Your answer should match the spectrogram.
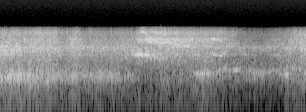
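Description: Car engines running hard and tyres squealing as cars speed and corner in a chase, loudest at the start with a stronger squeal about midway.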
